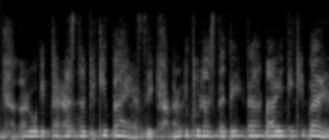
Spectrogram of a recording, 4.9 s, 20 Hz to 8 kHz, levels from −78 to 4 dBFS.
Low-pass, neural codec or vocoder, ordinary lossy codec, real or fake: 7.2 kHz; codec, 16 kHz, 1 kbps, FreqCodec, larger model; none; fake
